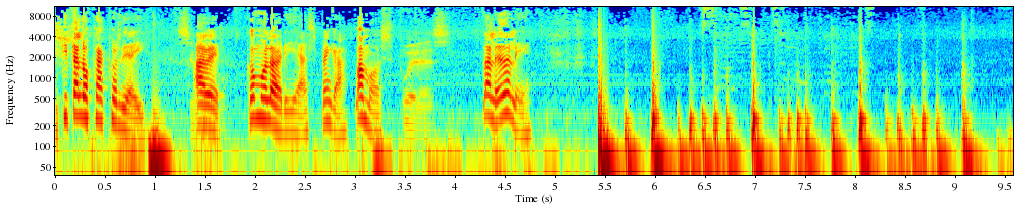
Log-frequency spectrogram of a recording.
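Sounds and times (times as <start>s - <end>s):
speech: 0.0s - 4.9s
drum-kit beat tapped out on a tabletop: 5.4s - 9.5s.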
